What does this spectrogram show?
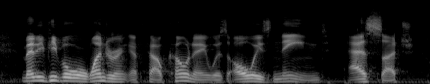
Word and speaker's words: Falcone: fox says also i'm italian and falcone is pronounced falcone uh so that that adds on to what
